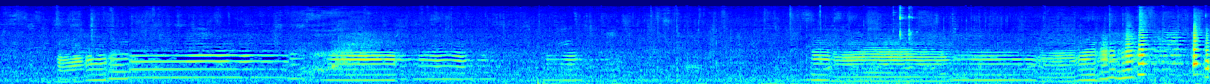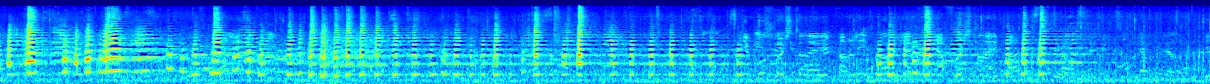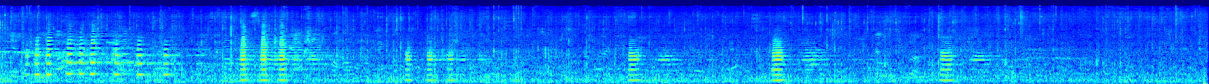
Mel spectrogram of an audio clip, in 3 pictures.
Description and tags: trompettiste dans la rue, Paris
Recorded in Paris, front of Musée Georges Pompidou. A street-musician playing trumpet.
